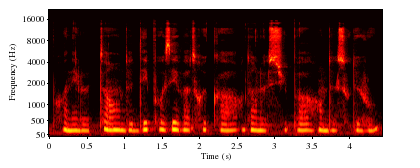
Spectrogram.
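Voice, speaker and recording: A woman leading a guided yoga nidra meditation in a soft, breathy near-whisper, soothing and gentle. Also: medium pitch, little pitch movement, faint music behind. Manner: soothing, gentle, unhurried instruction.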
